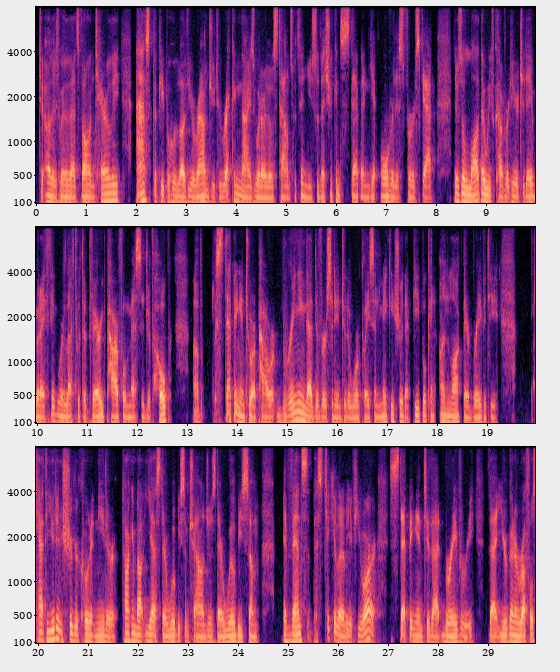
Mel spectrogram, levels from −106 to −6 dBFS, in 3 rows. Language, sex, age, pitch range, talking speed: English, male, 20-39, 90-105 Hz, 210 wpm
